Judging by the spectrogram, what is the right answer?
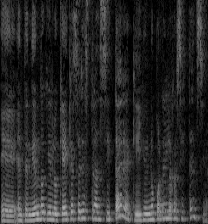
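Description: A woman's fairly high voice with a dark, mellow tone, very wide pitch swings and a Chilean accent. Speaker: journalist and meditation teacher. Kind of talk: casual interview conversation.

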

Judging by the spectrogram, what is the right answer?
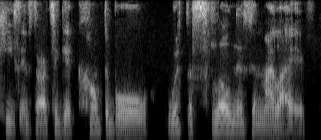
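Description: This woman has a very deep, low voice and a New York accent. She talks at a fairly slow pace in a flat monotone. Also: dry, close sound with no echo. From New York City. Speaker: spiritual wellness practitioner and model. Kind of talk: podcast interview.

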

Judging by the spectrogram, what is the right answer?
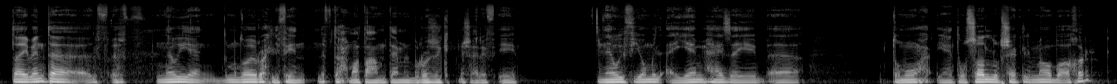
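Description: With an Egyptian accent, a man speaks fairly quickly in a fairly low, dark, mellow voice. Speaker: podcast host. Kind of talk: casual podcast interview. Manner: animated.

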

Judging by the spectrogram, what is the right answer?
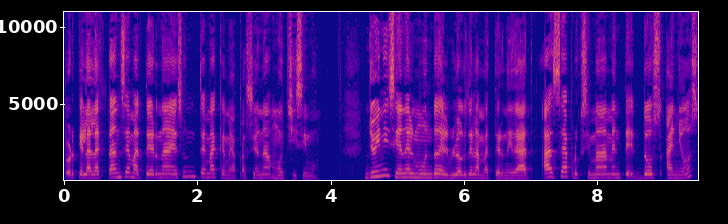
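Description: A plain, everyday voice from a woman, fairly high in pitch with ordinary pitch variation and a moderate pace, in a very clean recording with a silent background. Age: 20s. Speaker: podcast host, mom blogger. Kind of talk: solo podcast monologue.

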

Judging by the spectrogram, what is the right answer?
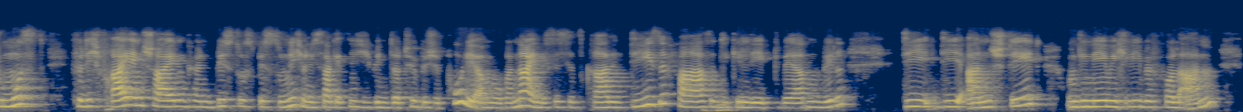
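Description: A woman at medium pitch with ordinary pitch variation and a moderate pace, a normal speaking voice. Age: 50s. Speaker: consciousness trainer and addiction coach. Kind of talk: casual interview conversation.

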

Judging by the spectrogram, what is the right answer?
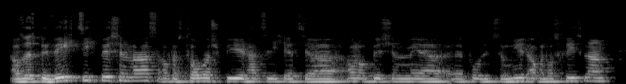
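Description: A man with a dark, mellow tone and medium pitch talks at a fairly quick pace, with fairly even intonation and hardly any pauses. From northern Germany, East Frisia. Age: 30s. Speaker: goalkeeper coach. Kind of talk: interview.

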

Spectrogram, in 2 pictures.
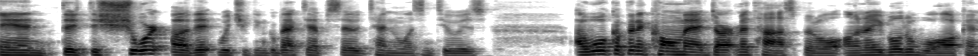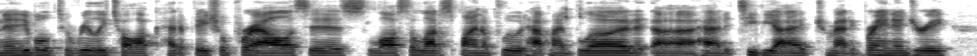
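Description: Moving at a fairly quick pace, a man with a normal speaking voice talks at a medium pitch with ordinary pitch variation. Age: 30s. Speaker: podcast co-host, military veteran. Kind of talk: casual chat.

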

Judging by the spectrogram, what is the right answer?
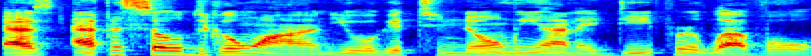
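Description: Speaking at a moderate pace with ordinary pitch variation, the voice comes through on a very clean recording over a silent background. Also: man. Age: 20s. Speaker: podcast host, tech entrepreneur. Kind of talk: solo podcast monologue.

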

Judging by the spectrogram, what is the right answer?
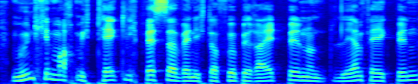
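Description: In a very clean recording with a silent background, a man with an ordinary speaking voice talks at a moderate pace, his pitch fairly high with ordinary variation. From small town in Germany. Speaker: podcast co-host. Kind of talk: casual chat.

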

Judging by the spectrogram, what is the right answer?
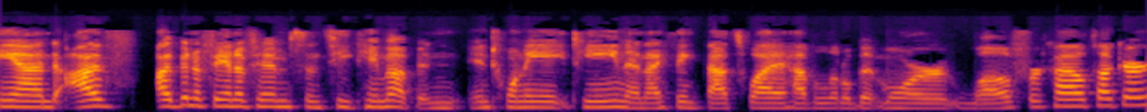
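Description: The tone is bright and sharp, with ordinary pitch variation. The background is quiet. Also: woman. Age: 40s. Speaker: baseball podcaster. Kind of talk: casual chat.

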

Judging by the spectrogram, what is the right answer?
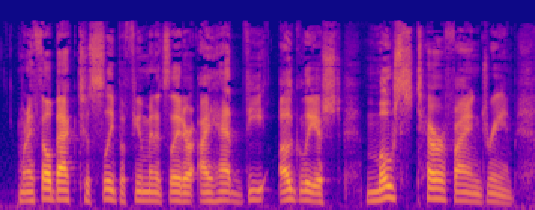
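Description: On a very clean recording with a silent background, the sound is dry and close with no echo. A man talks at a moderate pace in a medium pitch with ordinary pitch variation. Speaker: podcast host reading a book aloud. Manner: dramatic, hushed and tense when narrating; voices characters with shifts in tone; casual, chatty and enthusiastic outside the reading.

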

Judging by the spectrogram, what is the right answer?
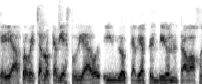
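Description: A man's unremarkable speaking voice, medium in pitch, at a moderate pace. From Bolivia. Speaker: TV presenter. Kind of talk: interview.

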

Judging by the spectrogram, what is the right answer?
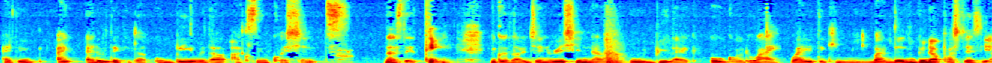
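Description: This woman has a fairly low pitch and a dark, mellow tone. She speaks at a fairly quick pace, somewhat breathy. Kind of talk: casual devotional talk. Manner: hesitant, many fillers.

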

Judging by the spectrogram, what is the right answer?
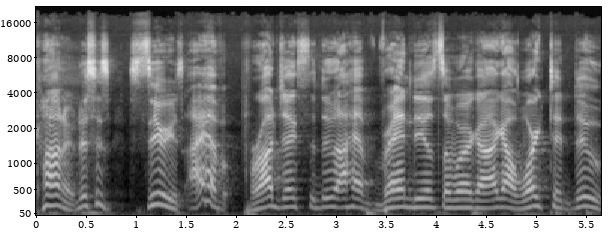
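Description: Hardly pausing, a man with an American accent and a fairly high pitch talks at a moderate pace in an animated tone. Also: ordinary pitch variation. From Boston, US. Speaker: podcast co-host. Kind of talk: casual chat.

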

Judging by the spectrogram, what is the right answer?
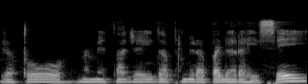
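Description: Somewhat breathy, a man speaks at a medium pitch with monotone, flat intonation. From Indaiatuba, São Paulo state, Brazil. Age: 20s. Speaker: listener. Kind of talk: recorded listener message.

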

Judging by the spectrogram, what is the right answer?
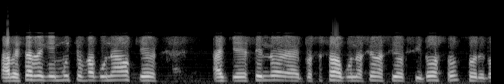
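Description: In a Chilean accent, a man talks at a fairly quick pace. His pitch is high. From southern Chile (Temuco). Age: 30s. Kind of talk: remote interview. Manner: halting.

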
